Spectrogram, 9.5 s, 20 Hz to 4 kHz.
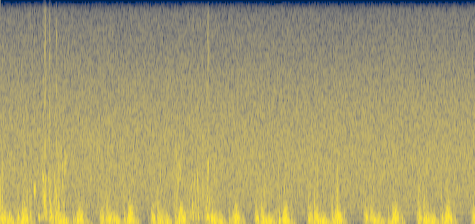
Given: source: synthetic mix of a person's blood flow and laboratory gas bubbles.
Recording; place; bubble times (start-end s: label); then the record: Doppler ultrasound of blood flow; precordium
0.47-1.35 s: bubbles
3.41-4.22 s: bubbles
From the record:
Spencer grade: 2 (many but less than half of the cardiac periods contain bubble signals, singularly or in groups); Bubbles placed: anywhere in the cardiac cycle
